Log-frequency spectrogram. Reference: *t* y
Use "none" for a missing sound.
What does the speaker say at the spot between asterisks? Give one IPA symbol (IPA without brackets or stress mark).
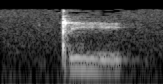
ǃ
